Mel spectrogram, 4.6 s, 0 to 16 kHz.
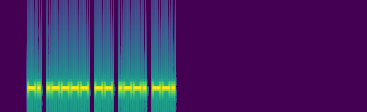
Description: Morse code, heard as a keyed tone, about 40 wpm, 700 Hz. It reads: N1MPG
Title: USA Call Signs - 5 Characters - Repeated 2x - 40wpm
